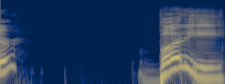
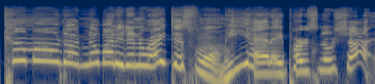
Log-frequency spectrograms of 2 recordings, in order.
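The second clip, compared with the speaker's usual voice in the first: very high-pitched, excited disbelief; incredulous delight; 14 semitones higher, 3 dB louder than usual. Real, not acted. Fan reacting to the jab at Skip, high-pitched disbelief. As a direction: squeal it out in amused disbelief.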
